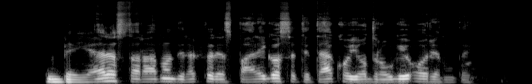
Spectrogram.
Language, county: Lithuanian, Alytus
